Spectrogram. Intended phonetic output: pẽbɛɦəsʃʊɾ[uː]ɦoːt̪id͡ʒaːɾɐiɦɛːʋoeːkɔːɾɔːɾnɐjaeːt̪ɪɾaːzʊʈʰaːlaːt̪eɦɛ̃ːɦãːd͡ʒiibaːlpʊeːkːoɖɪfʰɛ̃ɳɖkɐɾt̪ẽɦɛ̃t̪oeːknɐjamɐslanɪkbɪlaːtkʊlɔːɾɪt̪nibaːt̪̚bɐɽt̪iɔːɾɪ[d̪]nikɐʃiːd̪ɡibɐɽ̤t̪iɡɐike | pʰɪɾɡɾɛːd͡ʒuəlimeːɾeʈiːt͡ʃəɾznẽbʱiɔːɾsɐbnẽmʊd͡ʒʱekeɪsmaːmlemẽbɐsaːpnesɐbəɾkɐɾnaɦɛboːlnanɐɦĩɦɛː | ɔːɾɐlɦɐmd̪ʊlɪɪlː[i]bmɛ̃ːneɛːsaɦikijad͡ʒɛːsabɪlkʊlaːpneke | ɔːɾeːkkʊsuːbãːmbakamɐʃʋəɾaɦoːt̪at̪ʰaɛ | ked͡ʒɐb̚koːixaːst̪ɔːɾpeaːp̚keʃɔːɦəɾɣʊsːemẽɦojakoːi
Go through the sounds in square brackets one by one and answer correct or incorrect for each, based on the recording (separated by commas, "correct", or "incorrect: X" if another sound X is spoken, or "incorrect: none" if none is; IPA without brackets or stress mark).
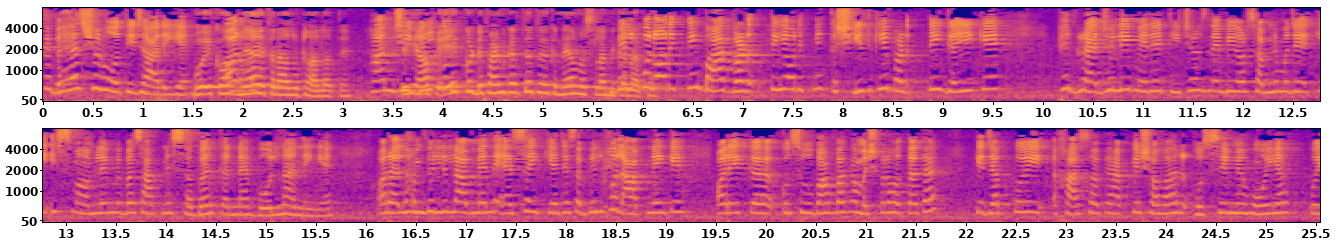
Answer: incorrect: u, incorrect: t̪, incorrect: a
